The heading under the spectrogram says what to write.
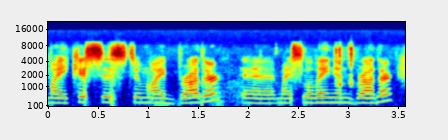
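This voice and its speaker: A woman's medium-pitched voice in a French-Canadian accent, with fairly even intonation. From Quebec, Canada. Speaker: musician. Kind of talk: casual interview.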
